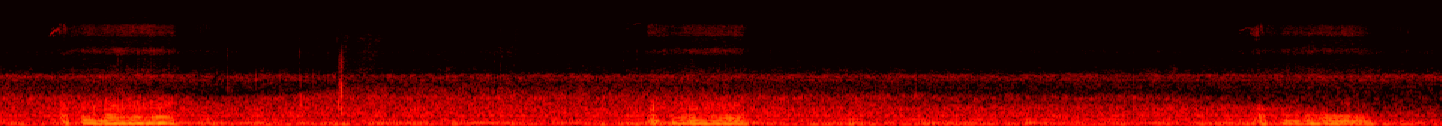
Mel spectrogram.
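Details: Puppy fast asleep and snoring in a steady rhythm: three low, rattling, buzzy snores about every four seconds, each with an airy hiss, separated by quiet exhales over a faint background hum.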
